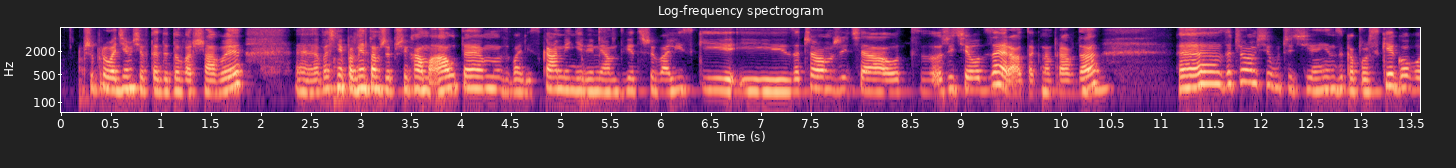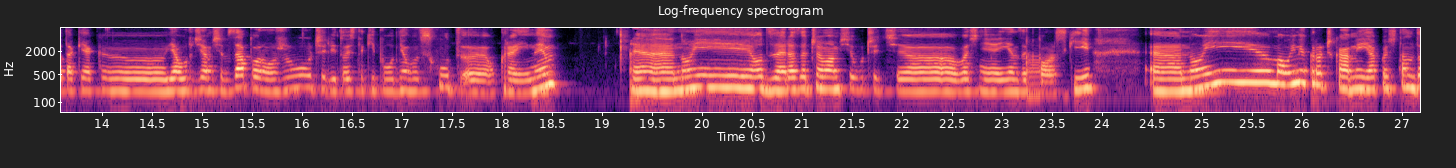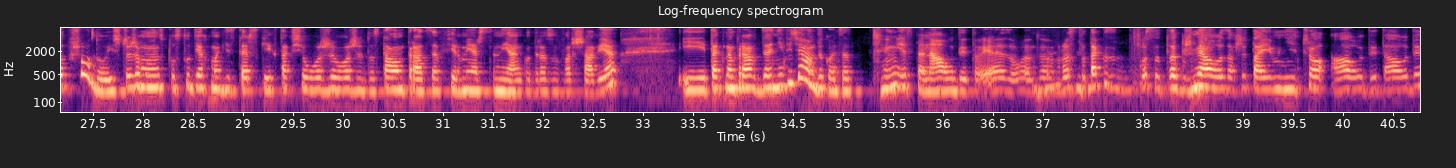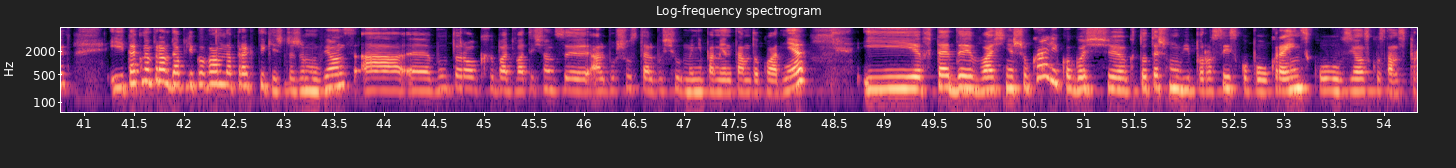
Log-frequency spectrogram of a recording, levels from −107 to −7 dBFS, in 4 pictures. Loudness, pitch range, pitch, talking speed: -22 LUFS, 200-235 Hz, 215 Hz, 165 wpm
